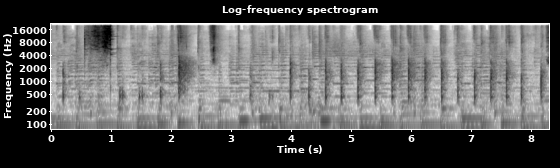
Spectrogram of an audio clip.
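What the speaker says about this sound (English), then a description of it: "I'm gonna be cutting this in some julienne strips" A kitchen knife chops produce into julienne strips on a cutting board, making a steady run of crisp, evenly spaced taps that speed up toward the end, close and clear.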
